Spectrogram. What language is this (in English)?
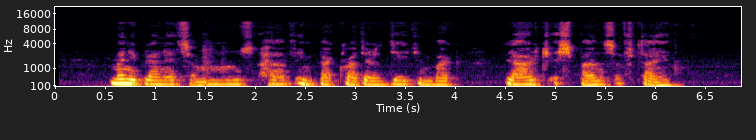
English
